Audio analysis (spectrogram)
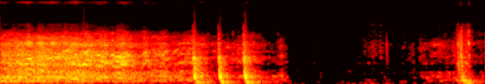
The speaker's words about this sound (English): I'll knock on the door.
